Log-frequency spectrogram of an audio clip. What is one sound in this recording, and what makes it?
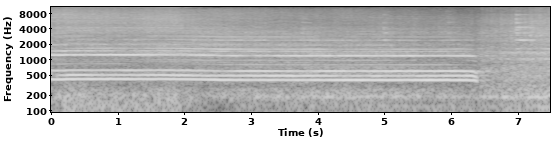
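A steam locomotive's whistle blows loudly and steadily, then stops.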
